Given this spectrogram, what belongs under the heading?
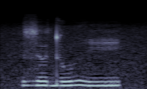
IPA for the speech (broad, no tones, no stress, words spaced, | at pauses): zɯdu ɦi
